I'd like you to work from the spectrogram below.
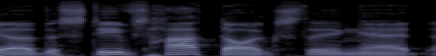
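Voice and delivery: ordinary talk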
